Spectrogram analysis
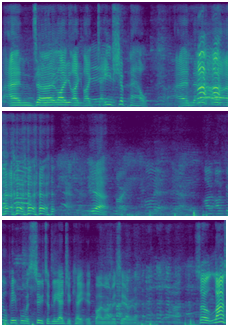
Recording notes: Recorded live at the Kingdowns Wine Vaults.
